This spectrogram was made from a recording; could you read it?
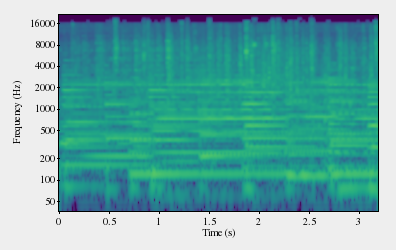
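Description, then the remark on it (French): A roan Percheron horse with a black mane pulls a cart toward the butcher's, its hooves clip-clopping at a steady, unhurried pace over a continuous tonal hum that stays loud throughout. “Debout, dans la carriole, il lui arrivait de s'énerver de l'obéissance du cheval qu'il ramenait vers la boucherie.”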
